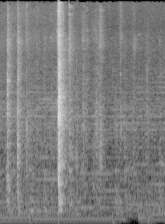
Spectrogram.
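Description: Footsteps on a hard floor: a few light taps and one sharp knock about a second in.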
